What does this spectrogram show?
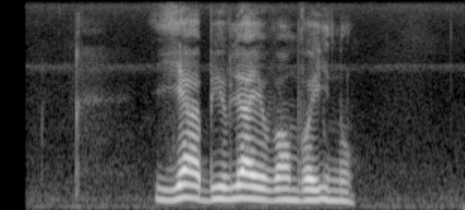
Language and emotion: Russian, neutral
